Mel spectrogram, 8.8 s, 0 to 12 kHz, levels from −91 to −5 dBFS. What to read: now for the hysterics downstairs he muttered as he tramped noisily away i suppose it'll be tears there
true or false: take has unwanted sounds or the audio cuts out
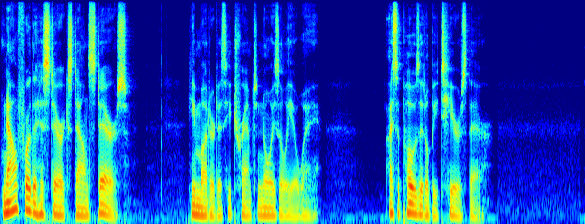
false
